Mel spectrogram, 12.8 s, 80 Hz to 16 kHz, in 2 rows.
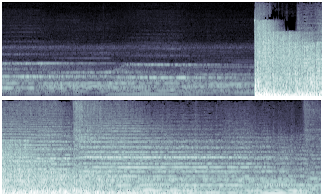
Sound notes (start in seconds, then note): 5.0 cannon Blast; 5.9 triumphant Music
